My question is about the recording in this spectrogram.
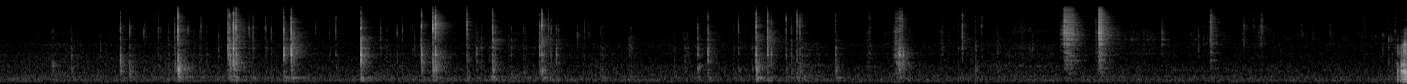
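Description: Hand screwdriver working screws into the metal side of a hard drive mounted in a NAS drive bracket: irregular sharp metallic clicks, a few a second with short pauses. The Phillips bit is too small for the screw heads.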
